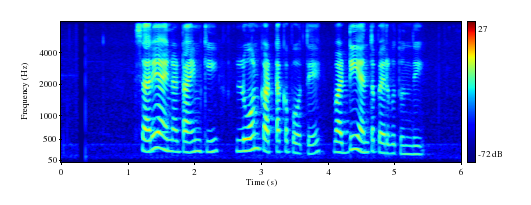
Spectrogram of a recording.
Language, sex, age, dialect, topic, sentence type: Telugu, female, 31-35, Utterandhra, banking, question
